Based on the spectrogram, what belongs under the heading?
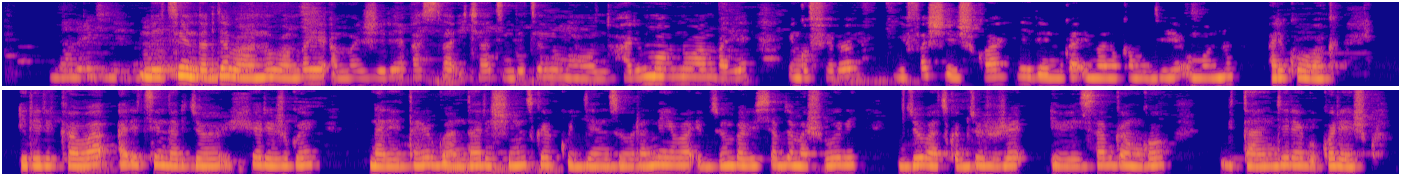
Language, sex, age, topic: Kinyarwanda, female, 18-24, education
